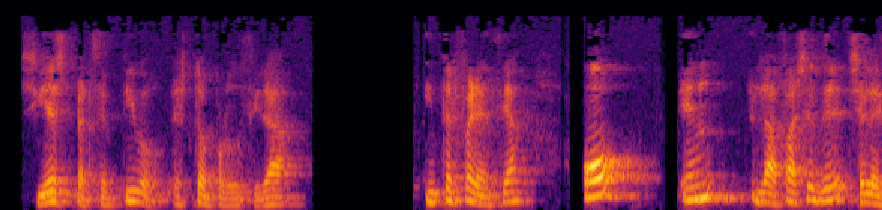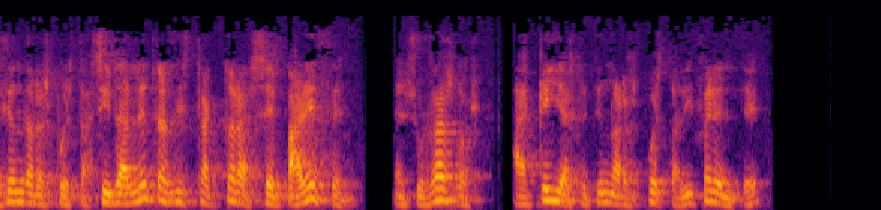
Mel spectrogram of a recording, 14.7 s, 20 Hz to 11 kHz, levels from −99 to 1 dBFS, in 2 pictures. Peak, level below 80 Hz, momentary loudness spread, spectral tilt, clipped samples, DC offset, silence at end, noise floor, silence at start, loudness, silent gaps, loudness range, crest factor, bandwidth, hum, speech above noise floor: 0 dBFS; -66 dBFS; 13 LU; -7.5 dB/octave; under 0.1%; under 0.1%; 1 s; under -90 dBFS; 0.2 s; -22 LUFS; 2.62-3.43 s, 4.77-4.85 s, 5.55-5.63 s, 10.38-10.61 s, 11.53-11.60 s; 7 LU; 22 dB; 7.8 kHz; none; over 68 dB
